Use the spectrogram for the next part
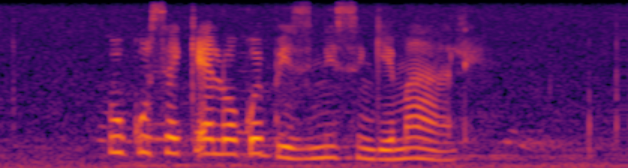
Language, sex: South Ndebele, female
